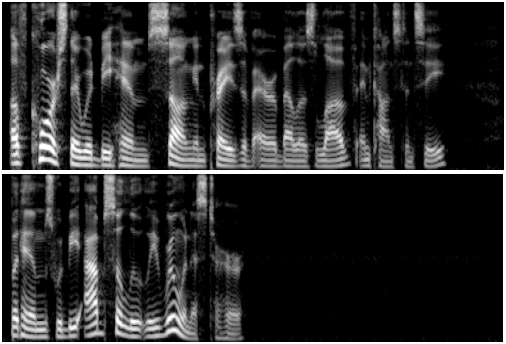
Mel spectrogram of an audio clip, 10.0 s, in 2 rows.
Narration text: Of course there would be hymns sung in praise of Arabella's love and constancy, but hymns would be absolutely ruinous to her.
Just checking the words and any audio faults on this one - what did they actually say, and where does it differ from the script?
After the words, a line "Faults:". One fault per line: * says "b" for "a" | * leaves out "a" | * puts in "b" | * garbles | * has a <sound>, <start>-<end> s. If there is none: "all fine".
Of course there would be hymns sung in praise of Arabella's love and constancy, but hymns would be absolutely ruinous to her.
Faults:
all fine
